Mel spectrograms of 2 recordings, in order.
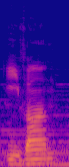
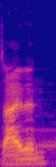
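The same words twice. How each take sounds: First: The name is said with a Croatian pronunciation. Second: The name is said with an English pronunciation. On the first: The speaker calls it right. "because he's Croatian, so they pronounce it Ivan" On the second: The speaker calls it wrong. "it's not pronounced Ivan"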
